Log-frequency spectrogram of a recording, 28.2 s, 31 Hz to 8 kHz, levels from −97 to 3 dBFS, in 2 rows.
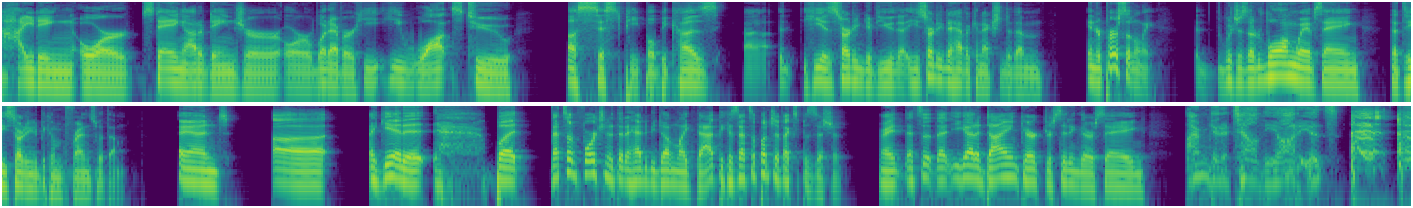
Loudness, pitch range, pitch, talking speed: -17 LUFS, 85-120 Hz, 95 Hz, 180 wpm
